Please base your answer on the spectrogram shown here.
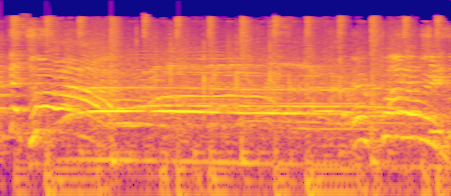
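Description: A comedy club audience cheers, whoops and applauds loudly for comedians at a stand-up finals event, with shouts rising and falling continuously and a voice talking over the crowd.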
